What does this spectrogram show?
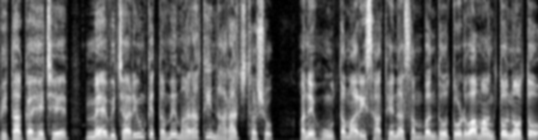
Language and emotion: Gujarati, fearful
